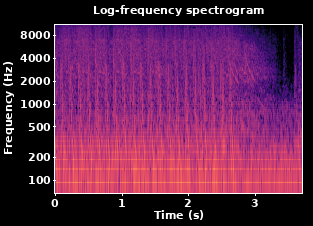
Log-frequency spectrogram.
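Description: Rapid, continuous weapon fire from a spaceship in the space game Freelancer, a dense rattling burst of shots close and loud, tapering at the end.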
